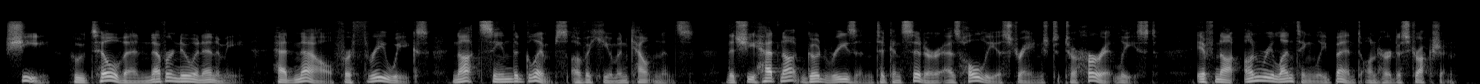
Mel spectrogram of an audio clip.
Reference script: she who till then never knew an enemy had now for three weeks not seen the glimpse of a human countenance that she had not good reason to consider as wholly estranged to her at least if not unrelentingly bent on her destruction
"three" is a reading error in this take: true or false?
false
